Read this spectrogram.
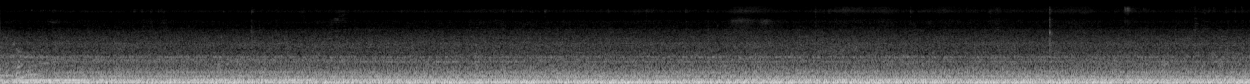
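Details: Mercedes-Benz Citaro O530 LE bus, OM457hLA 12-litre 299 HP diesel, ZF Ecolife 6 AP 1700B automatic: a steady diesel drone on the move with a thin, constant gearbox whine louder than the fleet's other buses.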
